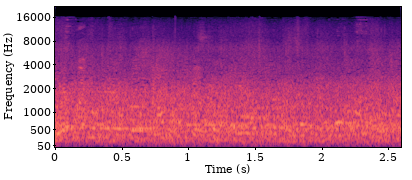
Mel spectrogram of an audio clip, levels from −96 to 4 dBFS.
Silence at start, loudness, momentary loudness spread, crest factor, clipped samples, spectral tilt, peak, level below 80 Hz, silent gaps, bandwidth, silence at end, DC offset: 0 s; -23 LUFS; 2 LU; 12 dB; under 0.1%; -4 dB/octave; -10 dBFS; -56 dBFS; none; 16.5 kHz; 0 s; under 0.1%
